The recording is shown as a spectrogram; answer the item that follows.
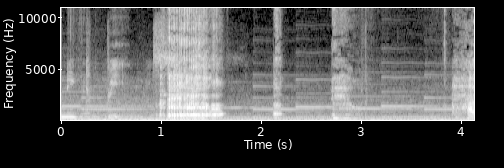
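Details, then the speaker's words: Girl gives a loud, drawn-out burp with smaller burps and speech around it over background music, after food came up; belching. "i actually feel like i have to burp again is that funny"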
